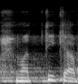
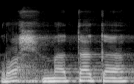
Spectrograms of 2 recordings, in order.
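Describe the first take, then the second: First: The vowel after rahmat is i. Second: The vowel after rahmat is a. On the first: The speaker calls it wrong. "অনেকজন একটা ভুল করে রহমাতিকা পড়ে" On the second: The speaker calls it right. "উপরে জবর আছে"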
